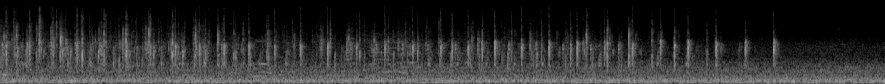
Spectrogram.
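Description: A group of people applaud with quick, sharp claps.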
